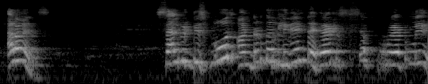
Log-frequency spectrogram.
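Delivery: slow, word by word reading of the rule; slow dictation. Shown as a demonstration. Teacher dictating a rule to the class, slow and deliberate. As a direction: read the rule slowly for the students to note. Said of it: "teacher reads rule slowly".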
